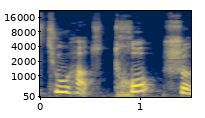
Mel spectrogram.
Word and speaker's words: trop: Trop chaud, you do not pronounce the final P.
